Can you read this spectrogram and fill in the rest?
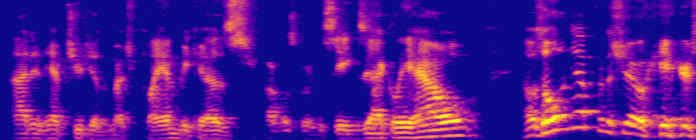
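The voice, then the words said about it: Tired voice, deeper than usual. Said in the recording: “my voice is starting to give out here a little bit ... I have a little more bass in the voice here”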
